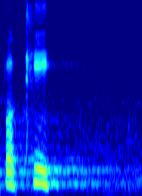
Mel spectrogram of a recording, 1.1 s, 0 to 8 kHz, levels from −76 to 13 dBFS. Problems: constant background noise, echo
